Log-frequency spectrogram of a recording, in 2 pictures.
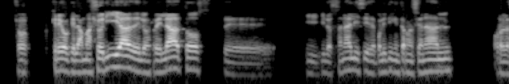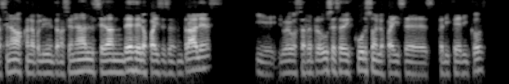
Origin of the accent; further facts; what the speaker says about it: Argentina; Y también desde el sur y desde nuestros propios problemas como argentinos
